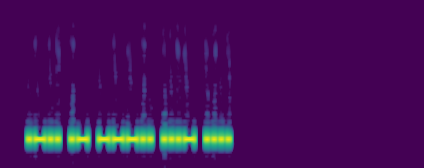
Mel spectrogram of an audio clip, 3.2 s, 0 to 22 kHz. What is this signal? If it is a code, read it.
Morse code, heard as a keyed tone, about 43 wpm, 700 Hz. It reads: LA8VH
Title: DXCC-100 Call Signs - 5 Characters - Repeated 2x - 45wpm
